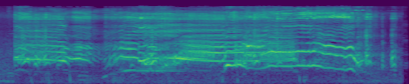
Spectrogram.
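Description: Several men screaming together in excitement, one long high shout held for about three and a half seconds that breaks off just before the end.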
